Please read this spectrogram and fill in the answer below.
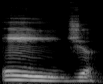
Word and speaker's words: aged: my next turn alright so remember the GE says jump and then this is just a short a I'm sorry this is a long a because this is a magic e magic e and that says jump alright ready so ready sign up ready go okay you should have said aged aged so when I ask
